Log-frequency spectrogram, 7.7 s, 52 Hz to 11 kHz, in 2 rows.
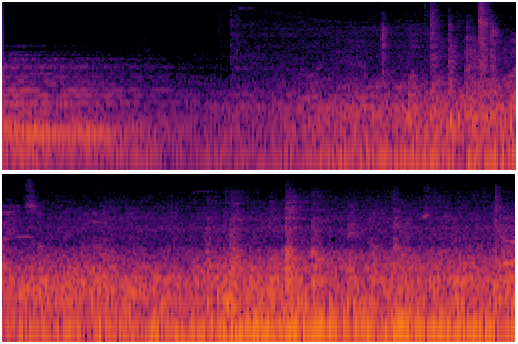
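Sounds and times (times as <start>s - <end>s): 
train travelling to the Netherlands rolling on rails: 1.6s - 7.7s
train carriages clattering and clicking: 1.8s - 7.7s.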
